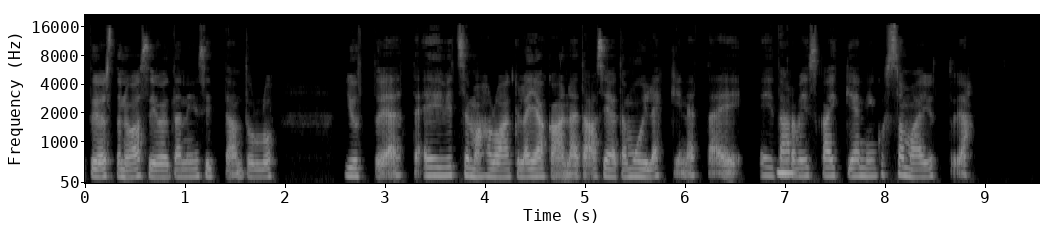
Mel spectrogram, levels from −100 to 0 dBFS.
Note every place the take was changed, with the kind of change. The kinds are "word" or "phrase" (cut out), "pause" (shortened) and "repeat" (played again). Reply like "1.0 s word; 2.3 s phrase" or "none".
none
